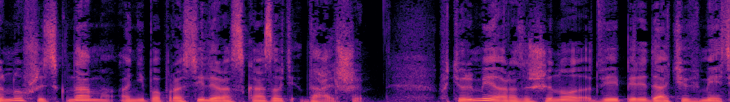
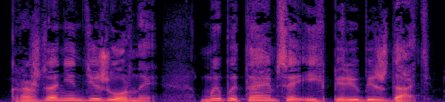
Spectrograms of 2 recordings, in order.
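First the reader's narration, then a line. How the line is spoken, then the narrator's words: Prisoners shouting over each other. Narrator (Russian): заключенные наперебой закричали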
